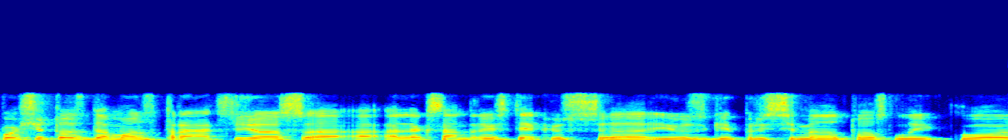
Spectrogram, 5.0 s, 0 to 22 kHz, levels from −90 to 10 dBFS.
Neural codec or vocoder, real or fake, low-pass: none; real; 7.2 kHz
